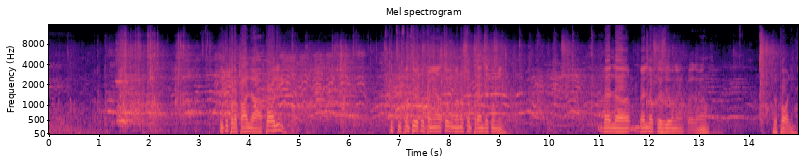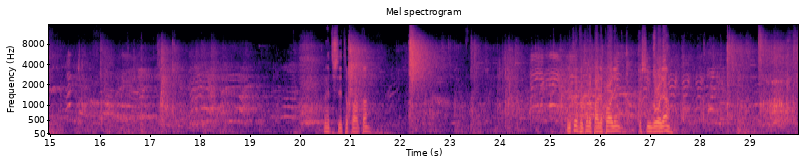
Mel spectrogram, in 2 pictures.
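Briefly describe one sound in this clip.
A stick strikes a ball with a sharp clack.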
